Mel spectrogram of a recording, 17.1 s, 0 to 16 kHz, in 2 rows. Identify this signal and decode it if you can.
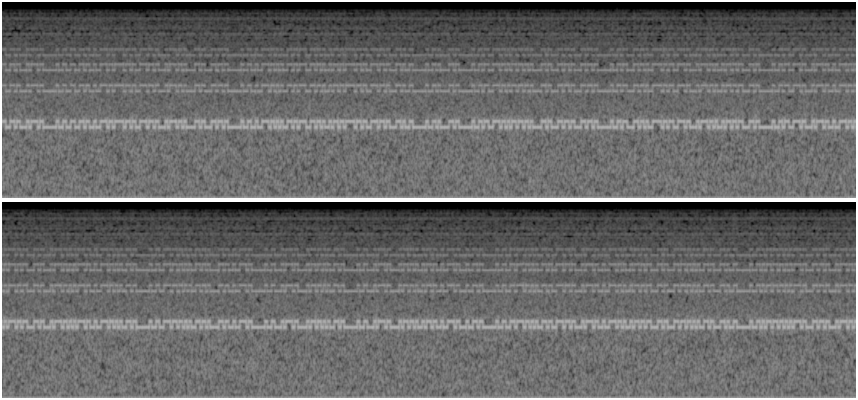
Two-tone teleprinter signal, about 170 Hz shift.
